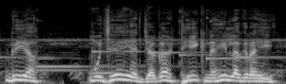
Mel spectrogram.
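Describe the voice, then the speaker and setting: A man's voice: on the high side, animated, unhurried, music in the background. An actor playing a worried, cautious young man who is protective of his friend in a horror story. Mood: anxious.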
